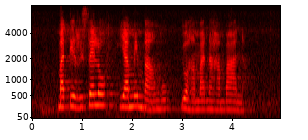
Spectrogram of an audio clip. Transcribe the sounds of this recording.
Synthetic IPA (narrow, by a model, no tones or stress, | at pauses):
matir̤isɛlɔjamimbʱaŋɡu | jɔɦambanaɦambaːna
